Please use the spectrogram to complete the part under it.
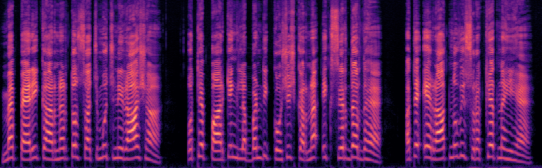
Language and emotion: Punjabi, angry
